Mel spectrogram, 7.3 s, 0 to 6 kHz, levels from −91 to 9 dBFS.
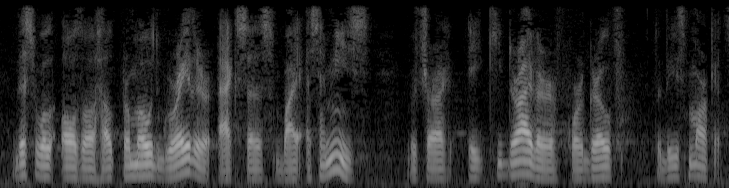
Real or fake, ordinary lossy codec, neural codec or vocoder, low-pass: real; none; none; 5.4 kHz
